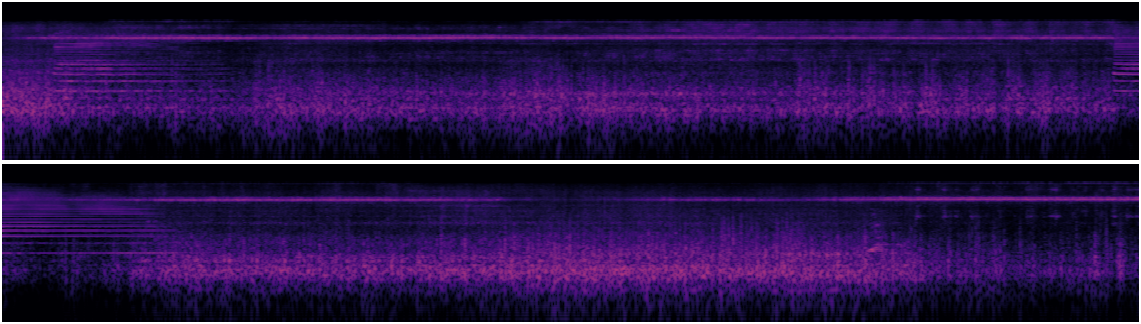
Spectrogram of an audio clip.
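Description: Train heard from an open carriage window while running: a steady high wheel squeal over the rolling noise of the wheels on the rails. The horn sounds twice, once about a second in for a couple of seconds and again about halfway through.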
